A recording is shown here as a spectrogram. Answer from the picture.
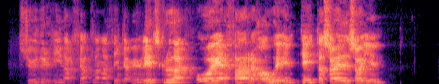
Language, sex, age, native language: Icelandic, male, 18-19, Icelandic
